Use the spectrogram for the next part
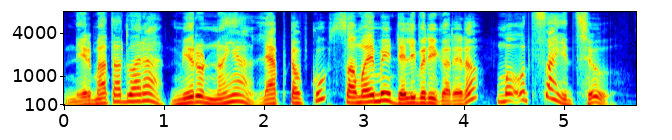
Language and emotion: Nepali, happy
